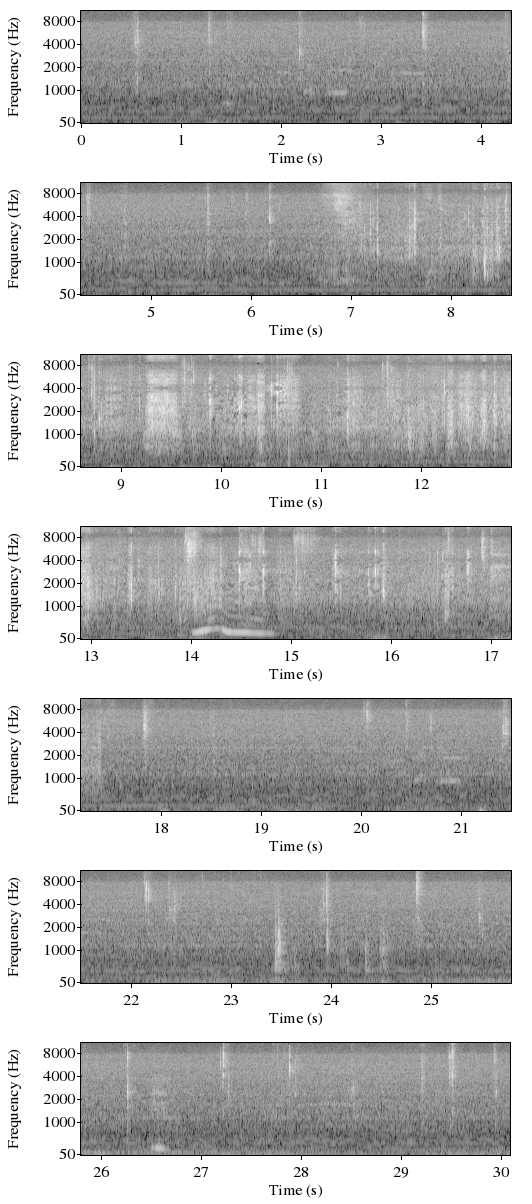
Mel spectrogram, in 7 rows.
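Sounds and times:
steady low hum: 0:00.0 - 0:30.0
close eating sounds: 0:00.2 - 0:30.0
person humming: 0:13.8 - 0:15.0, 0:26.5 - 0:26.8
faint mouth clicks: 0:16.7 - 0:18.0.

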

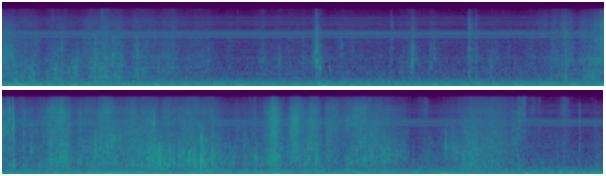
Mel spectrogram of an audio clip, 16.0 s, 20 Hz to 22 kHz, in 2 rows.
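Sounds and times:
banknotes rustling: 0:07.3 - 0:15.6.

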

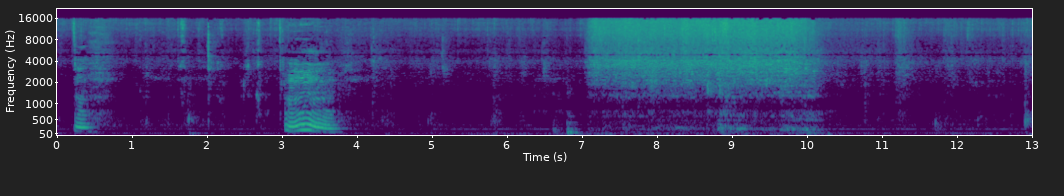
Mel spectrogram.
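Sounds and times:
kitchen water tap running: 0:07.0 - 0:10.4.

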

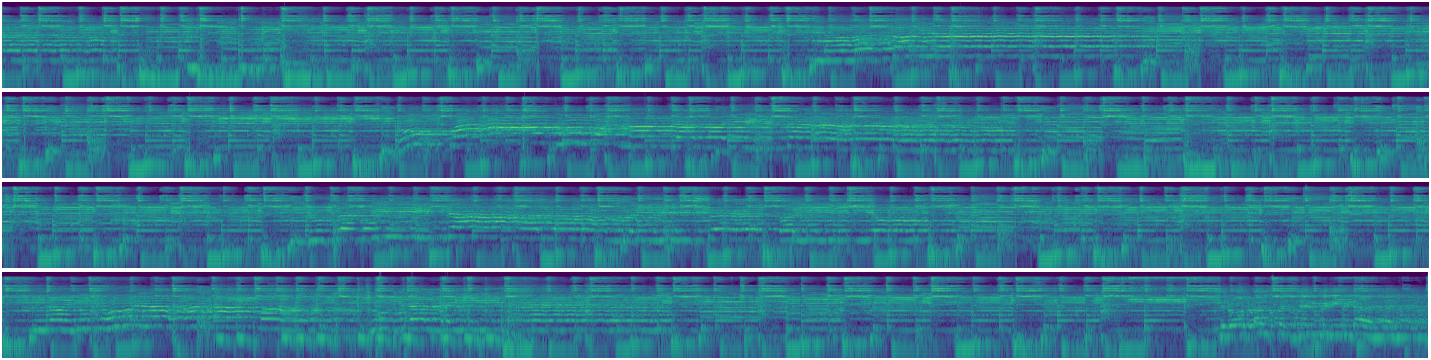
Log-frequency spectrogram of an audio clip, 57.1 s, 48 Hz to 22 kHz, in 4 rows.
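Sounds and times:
keyboard gliding melody: 0:00.0 - 0:08.0, 0:44.6 - 0:55.6
steady percussion beat: 0:00.0 - 0:57.0.

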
